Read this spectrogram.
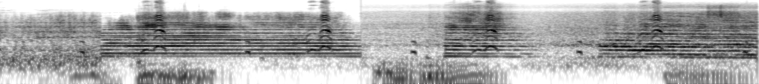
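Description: A train horn blares loudly in bursts.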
